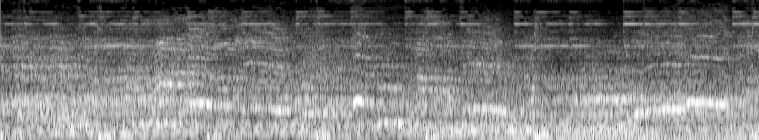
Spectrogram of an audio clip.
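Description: Live gospel worship music: a church praise team and choir singing with band backing, loud and continuous.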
